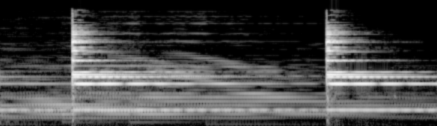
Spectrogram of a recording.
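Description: A bell struck twice, about two and a half seconds apart, each strike ringing on and slowly fading.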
